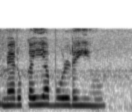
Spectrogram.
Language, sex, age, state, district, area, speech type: Urdu, female, 18-30, Bihar, Madhubani, rural, spontaneous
